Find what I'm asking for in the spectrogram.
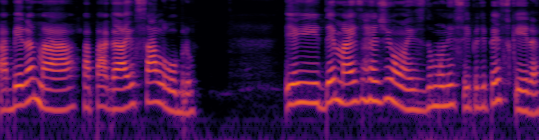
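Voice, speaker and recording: Ordinary rise and fall in a woman's voice, over a quiet background. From Brazil, rural Northeast (Pernambuco interior). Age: 40s. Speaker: lifestyle vlogger. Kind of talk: casual travel vlog. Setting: in a car. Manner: chatty, repetitive fillers. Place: car. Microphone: phone near.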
